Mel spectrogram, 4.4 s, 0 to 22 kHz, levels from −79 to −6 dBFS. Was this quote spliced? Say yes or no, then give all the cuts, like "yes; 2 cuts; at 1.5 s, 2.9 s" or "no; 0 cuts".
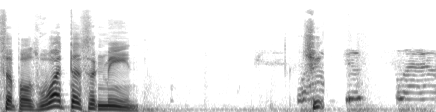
yes; 2 cuts; at 1.0 s, 3.2 s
